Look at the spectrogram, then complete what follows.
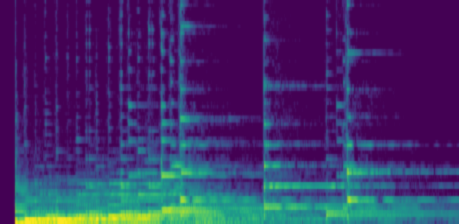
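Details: Plucked harp notes ring out in a short rising and falling phrase, with no animal voice anywhere.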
